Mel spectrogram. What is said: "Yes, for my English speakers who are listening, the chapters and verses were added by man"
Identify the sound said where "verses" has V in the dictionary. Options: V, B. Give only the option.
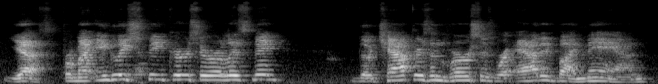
V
